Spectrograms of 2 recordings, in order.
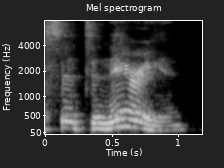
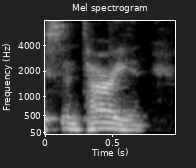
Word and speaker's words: centenarian: years old uh a centenarian uh uh um I think a cent yeah centenarian I used to say Centurian but I've heard it said like that but might be pronounced differently but we're talking about people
